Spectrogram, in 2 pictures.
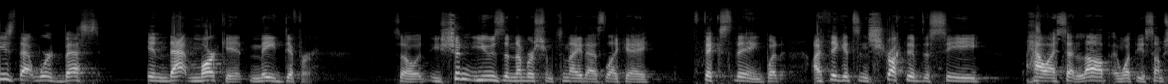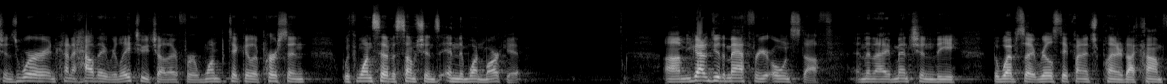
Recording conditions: live audience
